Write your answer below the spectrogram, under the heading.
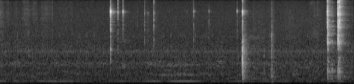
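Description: A few sharp clicks and taps of glass and metal from handling the small glass alcohol burner of a toy Stirling engine while its cotton wick is fitted, with a louder double click near the end.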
